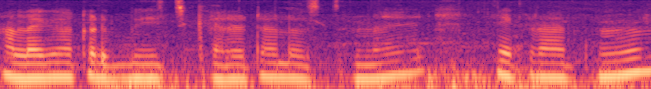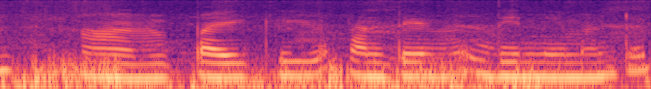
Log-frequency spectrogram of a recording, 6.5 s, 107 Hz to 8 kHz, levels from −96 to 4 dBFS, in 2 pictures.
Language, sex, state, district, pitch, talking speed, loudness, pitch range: Telugu, female, Andhra Pradesh, Manyam, 185 Hz, 90 wpm, -16 LUFS, 160-195 Hz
